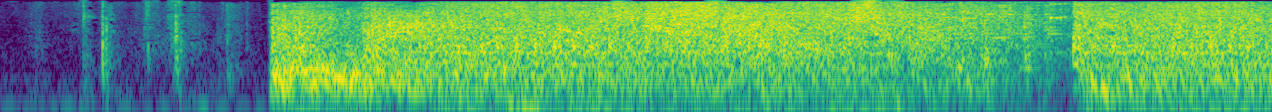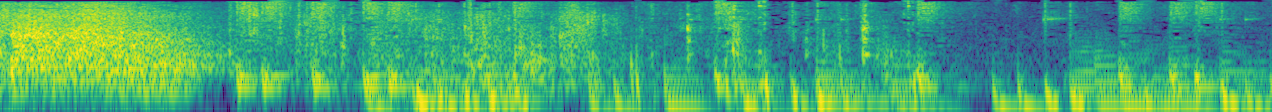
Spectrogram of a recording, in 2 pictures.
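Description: Sustained machine gun fire in a police shootout, a loud, dense roar of rapid shots that later breaks into choppier bursts mixed with sharper pops and cracks.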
